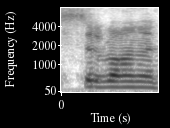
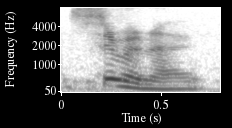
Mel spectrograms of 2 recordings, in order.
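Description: First: The name is said in a non-American way. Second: The name is said in an American way. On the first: "I say Serrano" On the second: "the Americans tend to say Cyrano"

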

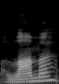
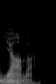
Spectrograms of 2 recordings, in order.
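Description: First: The word begins with an L sound. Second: The word begins with a Y sound. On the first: This is the form that came from a mistake. The speaker calls it wrong. "a series of mistakes that have happened in science over time that have led us to" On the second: This is the original form from the local language. The speaker calls it right. "when actually we should be saying"

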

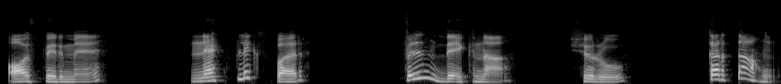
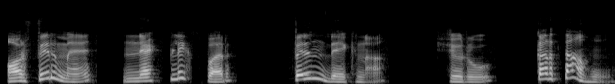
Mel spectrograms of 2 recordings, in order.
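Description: First: It is said slowly. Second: It is said at normal speed.

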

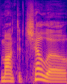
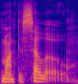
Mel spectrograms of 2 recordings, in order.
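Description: First: It is said with the standard pronunciation. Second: It is said with the local town pronunciation. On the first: The speaker calls it right. "They say it wrong. It's Monticello" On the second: The speaker calls it wrong. "everybody there says Monticello"

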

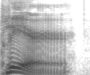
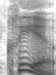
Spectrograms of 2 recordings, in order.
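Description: First: The word is said in an American accent. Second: The word is said in a non-American accent. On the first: "Or if you're American, clear" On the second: "Now say clear"

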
